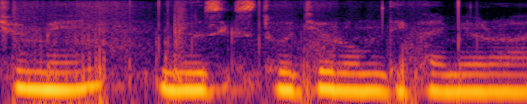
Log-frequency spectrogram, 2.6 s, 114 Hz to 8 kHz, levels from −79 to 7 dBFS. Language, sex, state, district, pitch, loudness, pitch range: Hindi, female, Arunachal Pradesh, Papum Pare, 205 Hz, -12 LUFS, 195-215 Hz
